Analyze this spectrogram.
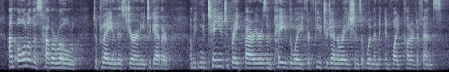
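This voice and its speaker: A woman with an Irish accent at a very fast pace and medium pitch, fairly even intonation, audible room echo and noticeable background noise. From Ireland. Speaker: lawyer, award recipient. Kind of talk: award acceptance speech.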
